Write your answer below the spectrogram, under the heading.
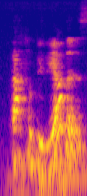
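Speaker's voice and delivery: cheerful, bright tone. As voices approach the cottage, Alice speaks up: bright. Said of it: "Alice said brightly".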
